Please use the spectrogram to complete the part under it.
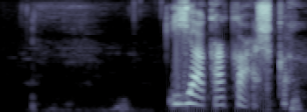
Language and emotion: Russian, angry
